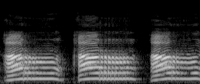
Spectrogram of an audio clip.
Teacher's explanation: Kemudian secara sifat yang tidak berlawanan yang mempunyai sifat takrir bergetar.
